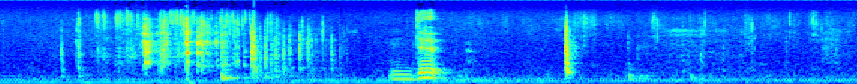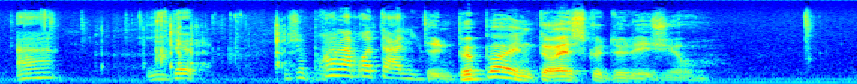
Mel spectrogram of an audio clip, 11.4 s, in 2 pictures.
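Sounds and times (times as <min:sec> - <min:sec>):
dice rolled in a board game about conquering Gaul: 0:00.5 - 0:02.4, 0:06.3 - 0:07.8
speech: 0:02.6 - 0:03.1, 0:05.8 - 0:10.5.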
